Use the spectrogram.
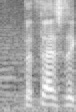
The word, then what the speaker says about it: Bethesda: much for joining us today and welcome to Bethesda game studios Bethesda that's how you pronounce it I wasn't sure I didn't want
